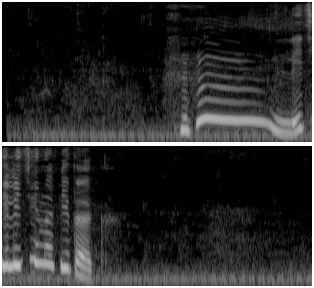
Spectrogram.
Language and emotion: Russian, positive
